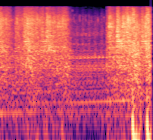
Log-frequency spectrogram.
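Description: Metal scrapes harshly against the ground.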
